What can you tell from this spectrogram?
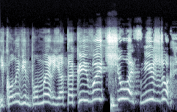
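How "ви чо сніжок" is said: high-pitched yell, crying out. Recounting when his beloved horse Snizhok died, retelling a yell at the screen. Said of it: "Я кричав в екран".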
